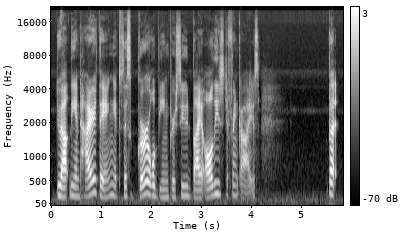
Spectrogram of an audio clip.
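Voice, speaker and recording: A young woman with a mid-range, sharp-toned voice plays a thoughtful, romantic university student hesitantly confiding in a friend. It's an intimate, conversational audio roleplay, recorded dry.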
